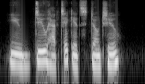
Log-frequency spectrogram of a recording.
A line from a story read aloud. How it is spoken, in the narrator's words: Staring at them scornfully, he asked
